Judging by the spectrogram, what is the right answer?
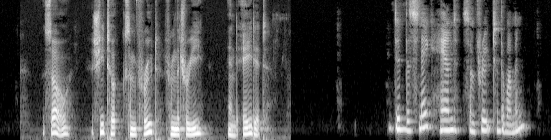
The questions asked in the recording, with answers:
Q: Did the snake hand some fruit to the woman?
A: No, the snake did not hand some fruit to the woman.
